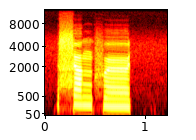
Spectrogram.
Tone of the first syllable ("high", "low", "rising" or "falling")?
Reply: high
